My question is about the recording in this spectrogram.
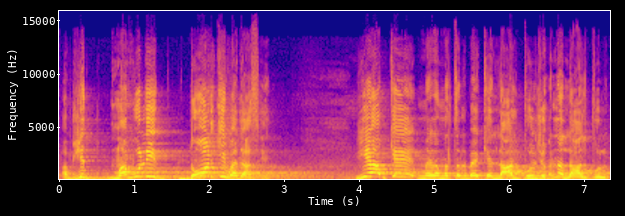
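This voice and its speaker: A middle-aged man preaching a sermon, telling stories and speaking directly to his listeners. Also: very high voice. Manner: animated, storytelling with rising emphasis and asides to listeners. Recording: long reverb hall with faint ambience.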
